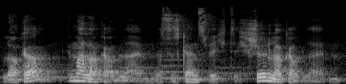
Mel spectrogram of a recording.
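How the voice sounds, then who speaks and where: A man's voice: on the low side, sing-song, brisk, music in the background. An actor playing a reassuring but pushy care centre salesman in a naturalistic radio drama, talking in a coaxing way. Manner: coaxing, leading tag questions, reassuring.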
